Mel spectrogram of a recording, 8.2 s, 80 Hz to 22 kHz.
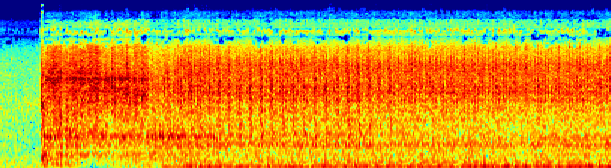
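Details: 1985 ASC McLaren coupe V8, newly built engine, unrun since 2002, first start with carb-bowl gas, manual choke and eyeballed timing: loud, uneven rough idle while a nest blows out of the exhaust.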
